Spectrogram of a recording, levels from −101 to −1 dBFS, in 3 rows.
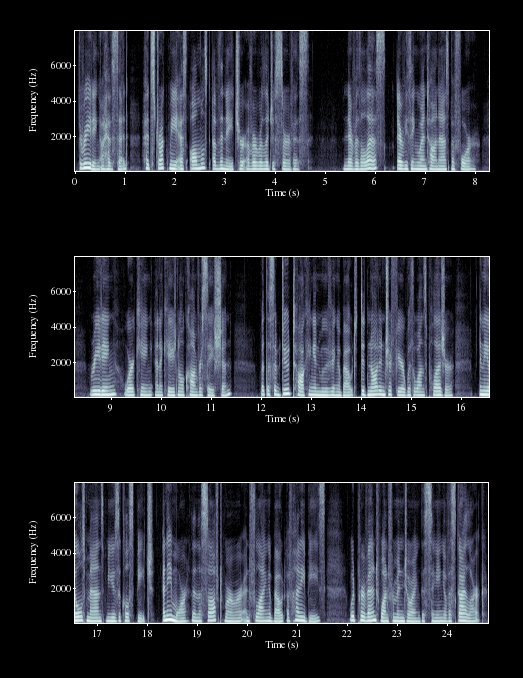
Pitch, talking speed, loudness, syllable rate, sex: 195 Hz, 165 wpm, -18 LUFS, 5.4 syllables/s, female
